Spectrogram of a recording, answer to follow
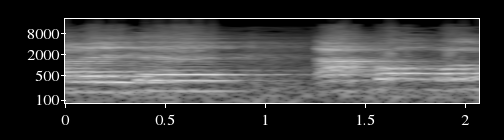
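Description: A man's voice chanting into a microphone, held on long steady notes in two drawn-out phrases with a brief break a little past one second in.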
